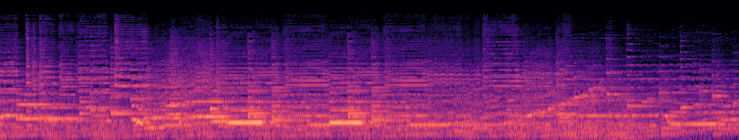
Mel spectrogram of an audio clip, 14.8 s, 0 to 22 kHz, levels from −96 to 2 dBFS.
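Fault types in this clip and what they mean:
Stream segment repeated: the player queued the same chunk of the stream twice, so about 2.0 s of sound, from 6.55 s to 8.55 s, plays again after a small blip at the jump back. On a spectrogram or waveform, an identical two-second block appears back to back.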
